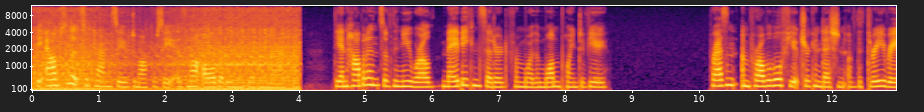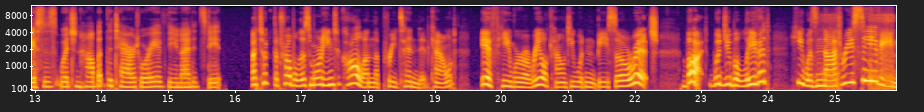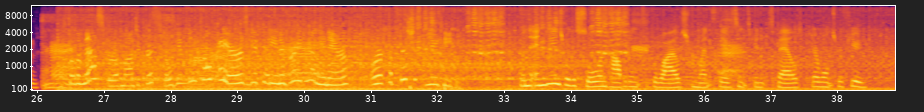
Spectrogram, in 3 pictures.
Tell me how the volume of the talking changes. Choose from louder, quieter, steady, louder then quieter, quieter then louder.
steady.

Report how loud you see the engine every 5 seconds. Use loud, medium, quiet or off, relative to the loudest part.
loud, off, off, off, off, loud, loud, medium.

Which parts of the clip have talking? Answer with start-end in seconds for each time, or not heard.
0.1-8.6, 10.2-32.2, 33.2-38.5.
